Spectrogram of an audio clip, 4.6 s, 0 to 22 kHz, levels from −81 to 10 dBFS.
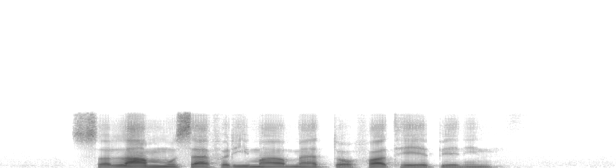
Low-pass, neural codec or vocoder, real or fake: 7.2 kHz; codec, 16 kHz, 0.3 kbps, FocalCodec; fake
